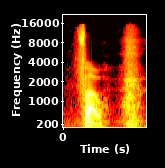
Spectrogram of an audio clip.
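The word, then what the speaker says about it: pho: FO. Okay. P H O. It's actually Vietnamese, but uh it works. It works. It's fine. I'll go with that one. And it's pronounced fur.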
